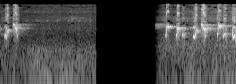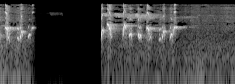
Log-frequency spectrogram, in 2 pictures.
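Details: Song of the Dok Taeng bird, played to train young birds and excite them: bursts of rapid twittering chirps and quick whistles broken by short silent gaps.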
